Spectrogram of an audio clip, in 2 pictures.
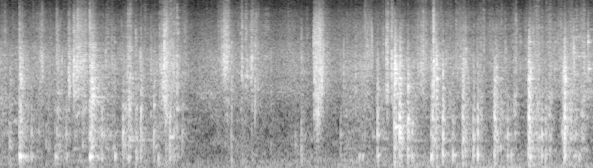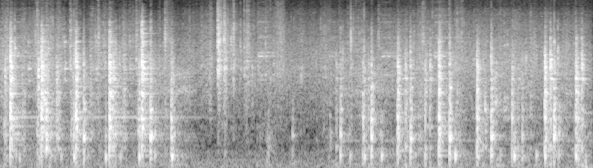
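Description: Rapid metallic clicking and clinking from hand tools working on a Daihatsu Espass engine and gearbox, in runs of a few seconds with short pauses between.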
